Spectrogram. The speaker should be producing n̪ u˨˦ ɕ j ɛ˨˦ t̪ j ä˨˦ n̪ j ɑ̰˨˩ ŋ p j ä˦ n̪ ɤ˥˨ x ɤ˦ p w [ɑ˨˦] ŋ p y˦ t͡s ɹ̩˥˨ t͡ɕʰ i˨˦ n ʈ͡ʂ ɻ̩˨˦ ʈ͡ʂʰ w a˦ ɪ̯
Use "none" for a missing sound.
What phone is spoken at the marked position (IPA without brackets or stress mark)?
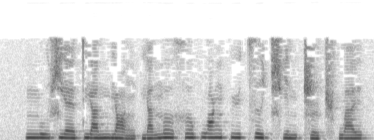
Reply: ɑ˦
